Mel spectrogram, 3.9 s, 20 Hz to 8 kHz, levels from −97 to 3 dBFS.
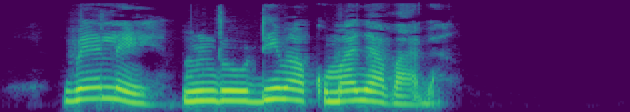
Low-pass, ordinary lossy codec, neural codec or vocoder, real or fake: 7.2 kHz; AAC, 32 kbps; none; real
